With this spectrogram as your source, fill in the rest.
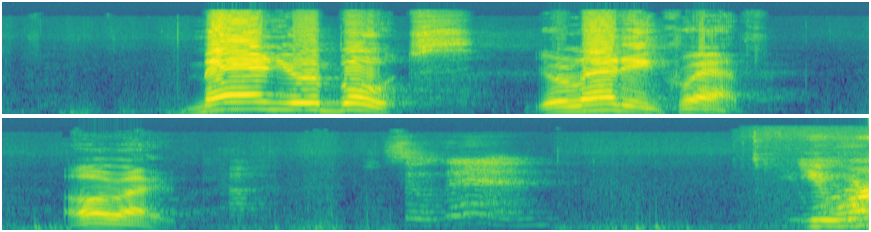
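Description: An elderly man speaks slowly into a microphone, heard through a loudspeaker in a large room.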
